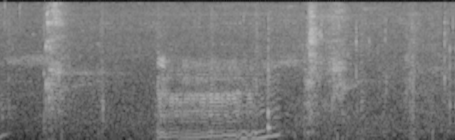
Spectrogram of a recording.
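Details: Talking Pekingese pet dog giving a low, drawn-out moaning growl with a wavering, whine-like tone, soft and close, with quiet room noise and a person's voice faintly behind.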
